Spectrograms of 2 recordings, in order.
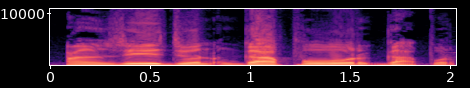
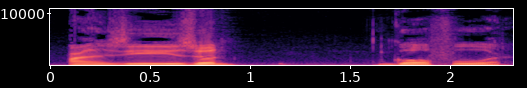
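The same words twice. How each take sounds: First: "gapur" with an open A, as a beginner misreads it; beginner's mistaken "gapur"; wrong reading gapur. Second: "gofur" with a rounded O; proper Quranic "gofur" with an O; correct gofur. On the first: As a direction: say "gapur" with a flat a instead of o. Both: Shown as a demonstration. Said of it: "gafurnya jadi gofur".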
